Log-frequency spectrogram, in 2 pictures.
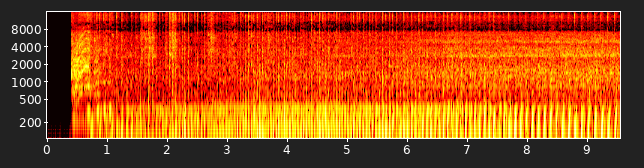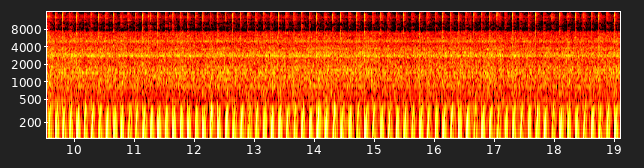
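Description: A Duromax 440cc engine with upgraded jets and pilot starts and settles into a steady, rhythmic idle after a carburetor adjustment, a loud, close, even chugging that runs alone for the whole stretch.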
